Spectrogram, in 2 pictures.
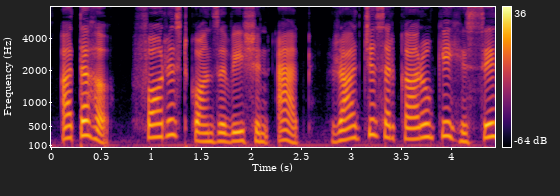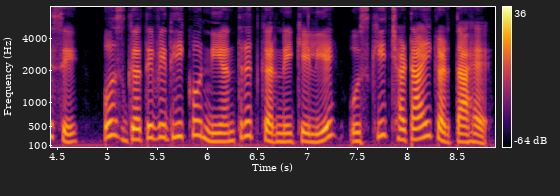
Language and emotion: Hindi, neutral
